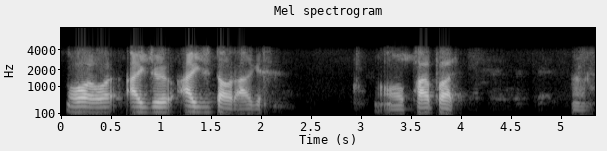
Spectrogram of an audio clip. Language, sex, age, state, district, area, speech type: Manipuri, male, 60+, Manipur, Thoubal, rural, conversation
